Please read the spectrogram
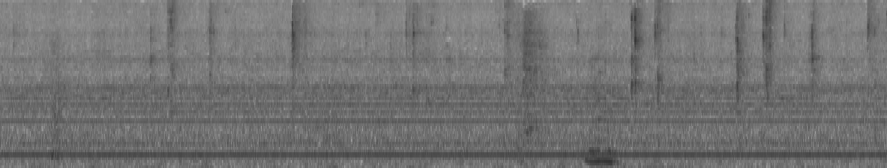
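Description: Steady mechanical hum of a running appliance or fan, with scattered small clicks of people eating finger food and a short hummed "mm" about six seconds in.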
